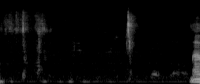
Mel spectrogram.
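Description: A thick trading card being handled by fingers: a few faint rustles and light taps, then one sharp click a little after a second in.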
